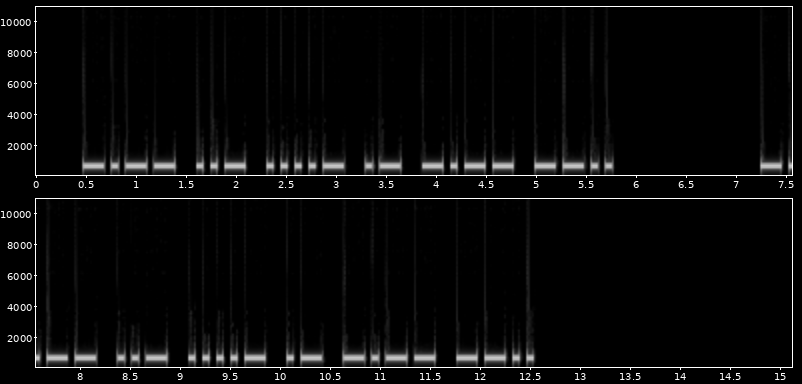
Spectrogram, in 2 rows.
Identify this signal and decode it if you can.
Morse code, heard as a keyed tone, about 17 wpm, 700 Hz. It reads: YU4AYZ YU4AYZ
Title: DXCC-100 Call Signs - 6 Characters - Repeated 3x - 17wpm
